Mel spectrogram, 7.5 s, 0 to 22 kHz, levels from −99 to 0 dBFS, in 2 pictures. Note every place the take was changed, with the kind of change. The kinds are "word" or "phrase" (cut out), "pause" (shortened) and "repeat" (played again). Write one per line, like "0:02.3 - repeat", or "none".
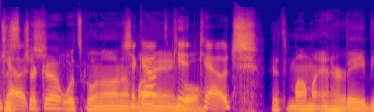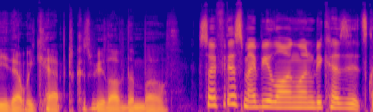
0:02.6 - pause
0:03.5 - word
0:05.6 - pause
0:06.0 - word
